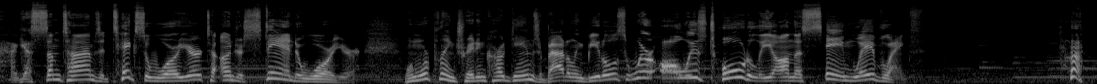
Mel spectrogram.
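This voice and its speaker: Young male oni gang boss, high-pitched, hugely swooping, goofy, boastful, slangy, video game character. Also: fairly bright tone, full character voice. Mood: fond, sincere, then jealous, petulant. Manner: boisterous, boastful, slangy, theatrical swings.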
